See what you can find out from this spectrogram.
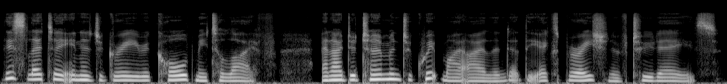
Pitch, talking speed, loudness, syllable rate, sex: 190 Hz, 180 wpm, -17 LUFS, 4.9 syllables/s, female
